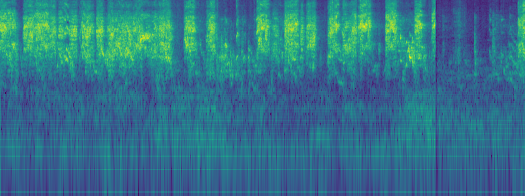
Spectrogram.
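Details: Happy budgerigars chatter in bursts of scratchy high chirps and squawks, quieting briefly toward the end.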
